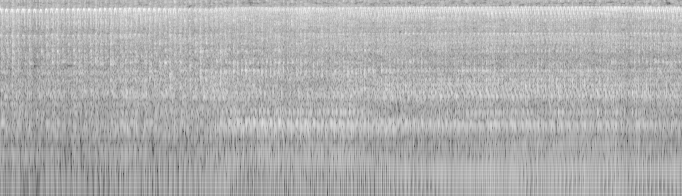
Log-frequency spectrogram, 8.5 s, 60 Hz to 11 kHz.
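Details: Gravely 450 with Onan CCKA twin, shroud off, steady idle with loose uneven tapping about three per second; running a little rich, owner suspects compression escaping or piston trouble, now doubting cam bearings; knocking noise.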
